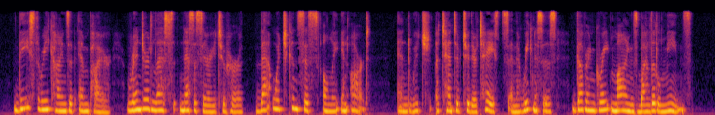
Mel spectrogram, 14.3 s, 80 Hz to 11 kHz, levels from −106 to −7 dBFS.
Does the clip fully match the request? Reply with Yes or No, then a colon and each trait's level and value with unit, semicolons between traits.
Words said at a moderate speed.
No: slow, 130 wpm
